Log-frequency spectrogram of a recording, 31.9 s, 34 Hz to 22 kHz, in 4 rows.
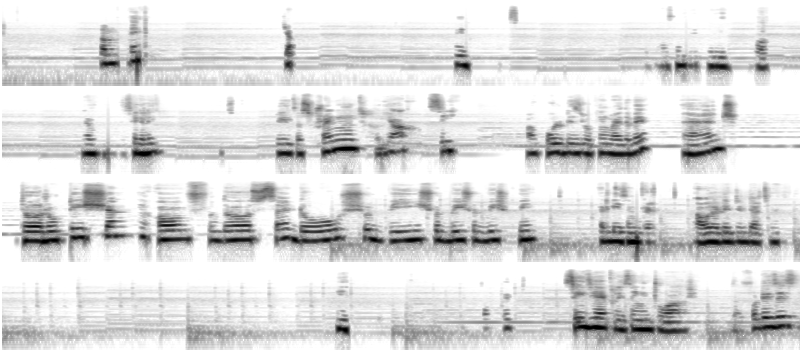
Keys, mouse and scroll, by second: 8.3 click, 9.1-10.2 drag, 15.3 click, 17.5 click, 18.0 click, 19.9 click, 21.1-22.4 drag, 22.1 KP_0, 26.8 shift+middle click.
